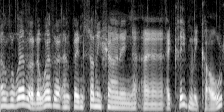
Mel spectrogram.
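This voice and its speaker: The speaker has a Scottish accent and lively intonation. The pace is moderate. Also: man, fairly high pitch for a man. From Scotland. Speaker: game streamer. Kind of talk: casual chat. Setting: live stream. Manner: halting.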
